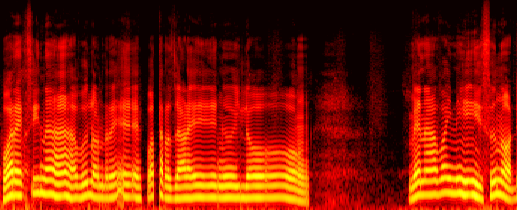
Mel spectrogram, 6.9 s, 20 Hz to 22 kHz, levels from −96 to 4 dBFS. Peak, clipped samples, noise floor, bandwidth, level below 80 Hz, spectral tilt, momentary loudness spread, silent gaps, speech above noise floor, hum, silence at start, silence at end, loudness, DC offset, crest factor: -8 dBFS; under 0.1%; -65 dBFS; 13 kHz; -56 dBFS; -7 dB/octave; 5 LU; none; 43 dB; none; 0.05 s; 0 s; -23 LUFS; under 0.1%; 16 dB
